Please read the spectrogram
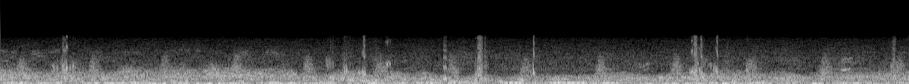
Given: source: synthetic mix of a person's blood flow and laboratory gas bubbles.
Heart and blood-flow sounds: Doppler ultrasound of blood flow; subclavian vein
0.47-0.86 s: bubbles
3.25-3.38 s: bubbles
3.42-3.96 s: bubbles
4.40-4.58 s: bubbles
4.73-4.90 s: bubbles
4.97-5.06 s: bubbles
5.29-5.38 s: bubbles
6.86-7.32 s: bubbles
7.46-7.50 s: bubbles
8.89-8.99 s: bubbles
From the record:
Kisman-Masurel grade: 232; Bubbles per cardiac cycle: several, 3 to 8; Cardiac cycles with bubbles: 50 to 99%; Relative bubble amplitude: moderate (0.250 to 0.450); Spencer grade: 3 (all of the cardiac periods contain showers or single bubble signals, but not dominating or overriding the cardiac motion signals); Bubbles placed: anywhere in the cardiac cycle

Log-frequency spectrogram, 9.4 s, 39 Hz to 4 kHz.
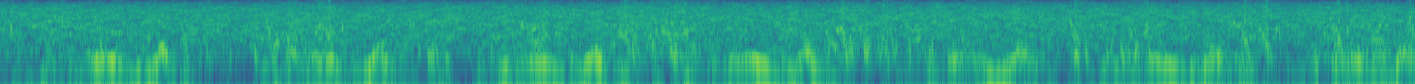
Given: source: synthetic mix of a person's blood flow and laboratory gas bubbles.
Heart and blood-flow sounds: Doppler ultrasound of blood flow; precordium
0.00-0.12 s: bubbles
0.29-0.45 s: bubbles
0.52-0.81 s: bubbles
1.19-1.58 s: bubbles
1.67-2.32 s: bubbles
2.70-3.08 s: bubbles
3.23-3.76 s: bubbles
4.10-4.70 s: bubbles
5.48-6.25 s: bubbles
7.11-7.29 s: bubbles
7.34-7.73 s: bubbles
8.19-8.56 s: bubbles
8.79-9.44 s: bubbles
From the record:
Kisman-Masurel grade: 332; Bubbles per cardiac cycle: rolling drumbeat, 9 or more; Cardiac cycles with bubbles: 50 to 99%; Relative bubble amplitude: moderate (0.250 to 0.450); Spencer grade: 3 (all of the cardiac periods contain showers or single bubble signals, but not dominating or overriding the cardiac motion signals); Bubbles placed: only in the low amplitude regions of the cardiac cycle

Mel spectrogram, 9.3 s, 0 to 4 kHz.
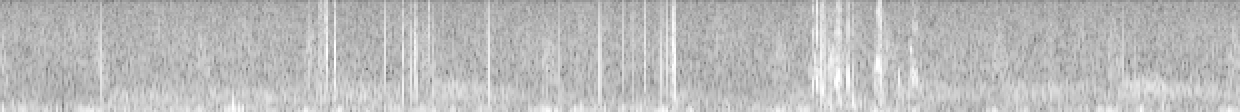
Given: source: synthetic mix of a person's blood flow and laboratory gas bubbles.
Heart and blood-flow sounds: Doppler ultrasound of blood flow; subclavian vein
6.05-6.49 s: bubbles
6.54-6.65 s: bubbles
6.69-6.77 s: bubbles
6.80-6.89 s: bubbles
From the record:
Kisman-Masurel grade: 212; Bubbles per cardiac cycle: several, 3 to 8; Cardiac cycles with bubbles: 1 to 10%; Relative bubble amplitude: moderate (0.250 to 0.450); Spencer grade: 1 (occasional bubble signal discernible with the cardiac motion signal, with majority of cardiac periods free of bubbles); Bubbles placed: anywhere in the cardiac cycle

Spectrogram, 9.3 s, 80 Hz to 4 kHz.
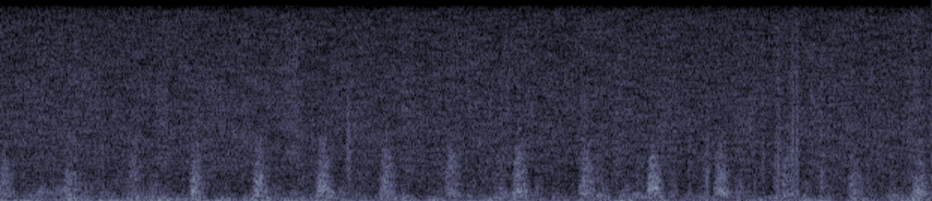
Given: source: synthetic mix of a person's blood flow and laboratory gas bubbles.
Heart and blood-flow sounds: Doppler ultrasound of blood flow; subclavian vein
no bubbles
From the record:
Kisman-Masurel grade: 000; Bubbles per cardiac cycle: 0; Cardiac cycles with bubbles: 0%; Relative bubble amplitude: no bubbles discernible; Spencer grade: 0 (complete lack of bubble signals)

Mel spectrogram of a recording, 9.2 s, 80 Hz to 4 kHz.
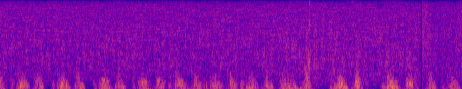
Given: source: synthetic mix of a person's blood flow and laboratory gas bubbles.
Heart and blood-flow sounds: Doppler ultrasound of blood flow; precordium
6.12-6.25 s: bubbles
6.64-6.75 s: bubbles
From the record:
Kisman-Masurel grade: 211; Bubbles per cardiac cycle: several, 3 to 8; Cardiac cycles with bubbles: 1 to 10%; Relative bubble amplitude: barely perceptible (0.100 to 0.250); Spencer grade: 1 (occasional bubble signal discernible with the cardiac motion signal, with majority of cardiac periods free of bubbles); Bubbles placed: anywhere in the cardiac cycle

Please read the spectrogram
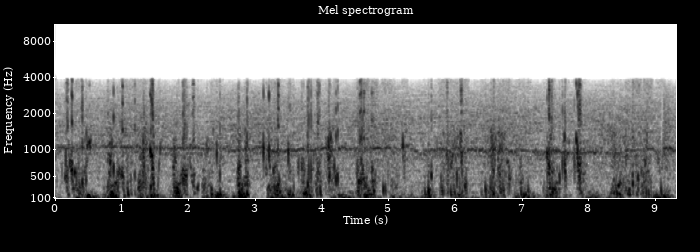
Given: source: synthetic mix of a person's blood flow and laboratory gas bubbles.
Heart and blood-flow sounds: Doppler ultrasound of blood flow; precordium
0.00-0.03 s: bubbles
0.08-0.56 s: bubbles
0.77-1.60 s: bubbles
1.76-2.52 s: bubbles
2.71-2.79 s: bubbles
2.81-2.93 s: bubbles
3.10-3.58 s: bubbles
3.62-4.28 s: bubbles
4.48-4.84 s: bubbles
4.88-5.10 s: bubbles
5.18-5.29 s: bubbles
5.51-6.21 s: bubbles
6.37-7.14 s: bubbles
7.31-7.71 s: bubbles
7.76-7.97 s: bubbles
8.31-8.97 s: bubbles
9.00-9.15 s: bubbles
From the record:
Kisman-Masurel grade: 342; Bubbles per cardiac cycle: rolling drumbeat, 9 or more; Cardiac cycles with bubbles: 100%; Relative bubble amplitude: moderate (0.250 to 0.450); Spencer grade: 3 (all of the cardiac periods contain showers or single bubble signals, but not dominating or overriding the cardiac motion signals); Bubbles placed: anywhere in the cardiac cycle

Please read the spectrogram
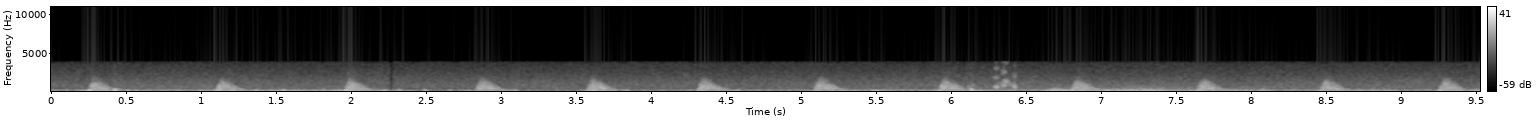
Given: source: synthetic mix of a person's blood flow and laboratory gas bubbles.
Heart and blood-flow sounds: Doppler ultrasound of blood flow; subclavian vein
0.39-0.47 s: bubbles
6.09-6.18 s: bubbles
6.28-6.45 s: bubbles
From the record:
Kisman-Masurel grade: 122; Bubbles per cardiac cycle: 1 to 2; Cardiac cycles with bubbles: 10 to 50%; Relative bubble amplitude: moderate (0.250 to 0.450); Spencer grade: 2 (many but less than half of the cardiac periods contain bubble signals, singularly or in groups); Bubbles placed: anywhere in the cardiac cycle

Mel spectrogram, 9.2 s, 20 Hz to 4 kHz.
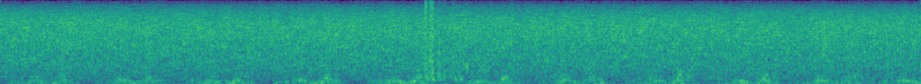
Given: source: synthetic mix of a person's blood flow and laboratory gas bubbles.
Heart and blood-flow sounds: Doppler ultrasound of blood flow; precordium
4.11-4.70 s: bubbles
From the record:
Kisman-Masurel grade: 113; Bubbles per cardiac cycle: 1 to 2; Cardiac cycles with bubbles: 1 to 10%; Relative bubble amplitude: loud (0.450 to 0.775); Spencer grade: 1 (occasional bubble signal discernible with the cardiac motion signal, with majority of cardiac periods free of bubbles); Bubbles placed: anywhere in the cardiac cycle

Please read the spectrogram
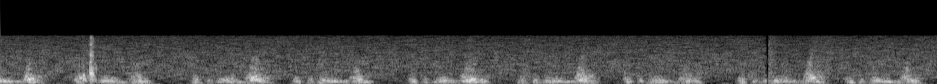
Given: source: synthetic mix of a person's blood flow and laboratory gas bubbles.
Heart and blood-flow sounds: Doppler ultrasound of blood flow; precordium
0.76-0.98 s: bubbles
From the record:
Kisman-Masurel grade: 123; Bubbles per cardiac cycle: 1 to 2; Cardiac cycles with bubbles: 10 to 50%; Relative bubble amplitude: loud (0.450 to 0.775); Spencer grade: 2 (many but less than half of the cardiac periods contain bubble signals, singularly or in groups); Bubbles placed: only in the low amplitude regions of the cardiac cycle

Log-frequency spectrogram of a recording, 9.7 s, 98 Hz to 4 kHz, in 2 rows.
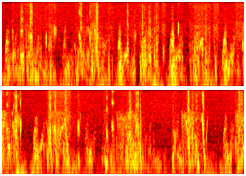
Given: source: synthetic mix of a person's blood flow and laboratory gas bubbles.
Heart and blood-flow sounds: Doppler ultrasound of blood flow; precordium
0.18-0.77 s: bubbles
0.83-1.10 s: bubbles
1.45-2.25 s: bubbles
2.48-2.56 s: bubbles
2.58-2.69 s: bubbles
2.73-3.14 s: bubbles
3.19-3.27 s: bubbles
3.49-3.62 s: bubbles
3.73-4.18 s: bubbles
4.22-4.33 s: bubbles
4.67-5.24 s: bubbles
5.71-6.21 s: bubbles
6.33-6.42 s: bubbles
6.87-7.72 s: bubbles
8.22-8.34 s: bubbles
8.42-8.96 s: bubbles
9.38-9.45 s: bubbles
9.48-9.69 s: bubbles
From the record:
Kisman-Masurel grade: 332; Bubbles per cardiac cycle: rolling drumbeat, 9 or more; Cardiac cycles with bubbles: 50 to 99%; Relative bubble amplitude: moderate (0.250 to 0.450); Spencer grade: 3 (all of the cardiac periods contain showers or single bubble signals, but not dominating or overriding the cardiac motion signals); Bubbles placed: only in the low amplitude regions of the cardiac cycle

